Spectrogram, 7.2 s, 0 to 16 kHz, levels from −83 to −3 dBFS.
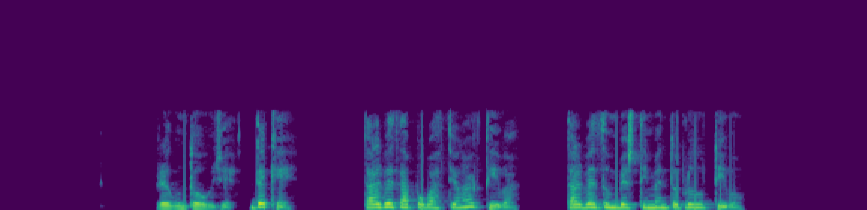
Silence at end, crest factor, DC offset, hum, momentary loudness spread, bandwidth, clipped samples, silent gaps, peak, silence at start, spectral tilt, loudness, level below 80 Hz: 1.05 s; 20 dB; under 0.1%; none; 11 LU; 8 kHz; under 0.1%; 2.03-2.07 s, 2.56-3.04 s, 4.34-4.73 s; -6 dBFS; 1.3 s; -5.5 dB/octave; -24 LUFS; -60 dBFS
